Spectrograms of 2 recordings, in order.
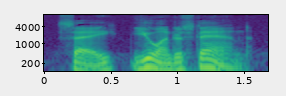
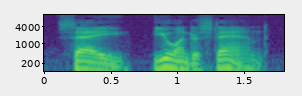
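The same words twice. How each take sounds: The two takes are said the same way.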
